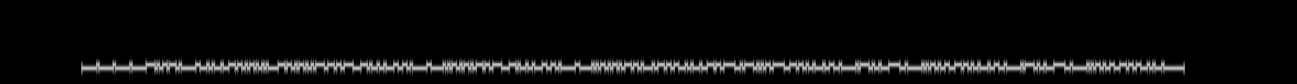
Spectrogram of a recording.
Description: RTTY (45.45 baud, 170 Hz shift), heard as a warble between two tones, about 850 Hz centre. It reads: CQ DX DE OH8VSD OH8VSD K CQ TEST 2E5SW 2E5SW CQ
